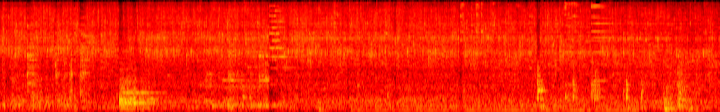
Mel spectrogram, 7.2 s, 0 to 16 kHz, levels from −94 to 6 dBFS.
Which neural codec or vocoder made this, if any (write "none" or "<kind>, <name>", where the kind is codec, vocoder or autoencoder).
none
